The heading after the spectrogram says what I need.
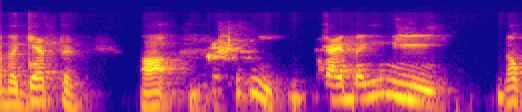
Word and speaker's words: baguette: Tiếng Pháp nó không đọc là tờ mà đọc là baguette. Nó đọc rất là rõ là baguette.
